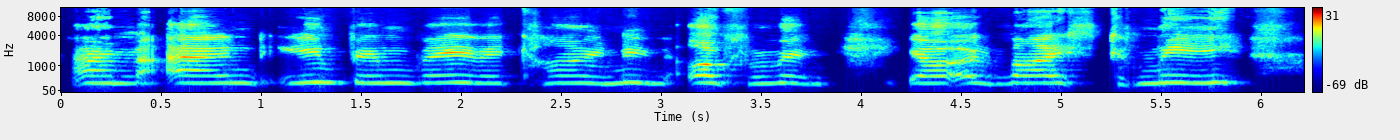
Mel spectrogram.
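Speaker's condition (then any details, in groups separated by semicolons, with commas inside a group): Cerebral palsy; affects speech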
